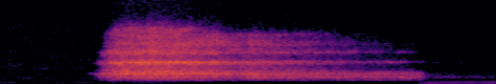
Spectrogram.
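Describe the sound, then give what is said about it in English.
A deep breath is drawn in during a guided calming moment, a soft, breathy inhale lasting about a second and a half, smooth and steady, that stops abruptly. “Everybody take a breath.”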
